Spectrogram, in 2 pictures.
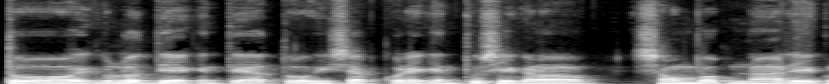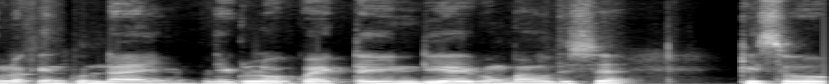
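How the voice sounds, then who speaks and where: A male English teacher talks through a lesson on screen. He explains patiently and repeats himself often. His voice is mellow and dark, and it stays on an even, flat pitch. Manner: patient, repetitive explaining with frequent "but" fillers. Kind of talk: screen-based video lesson.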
